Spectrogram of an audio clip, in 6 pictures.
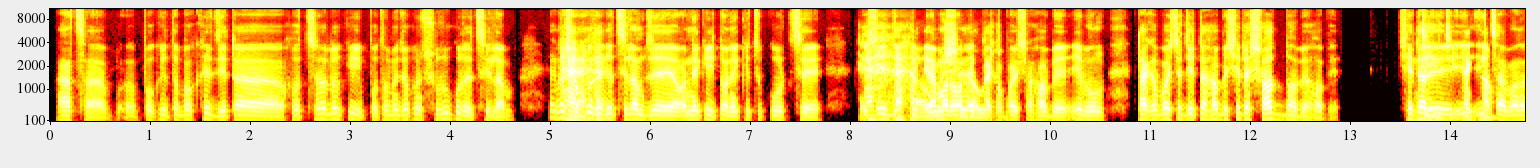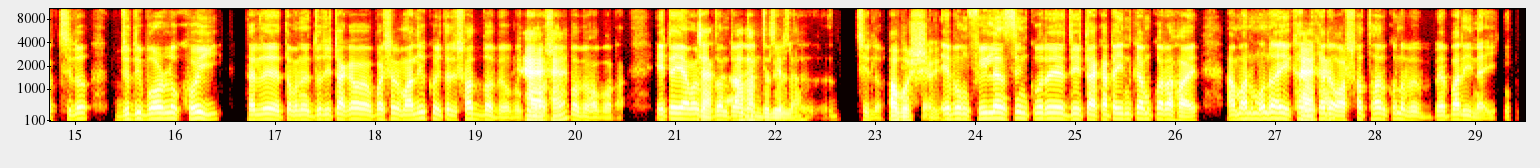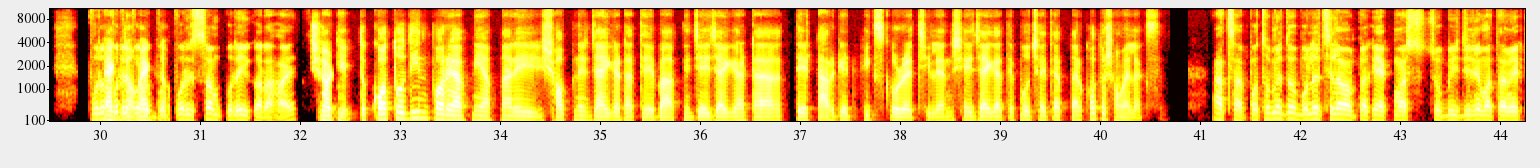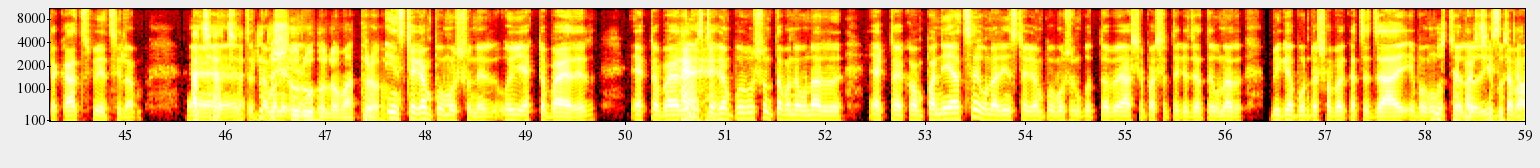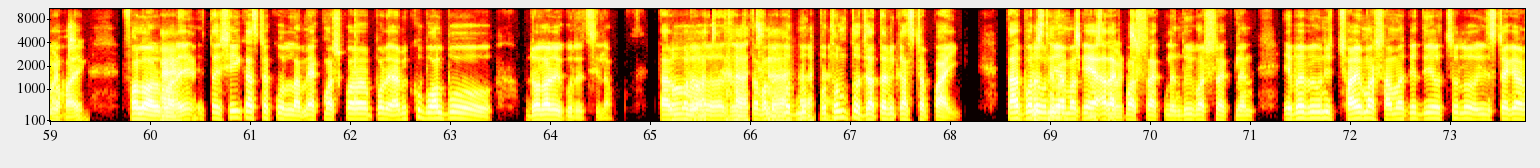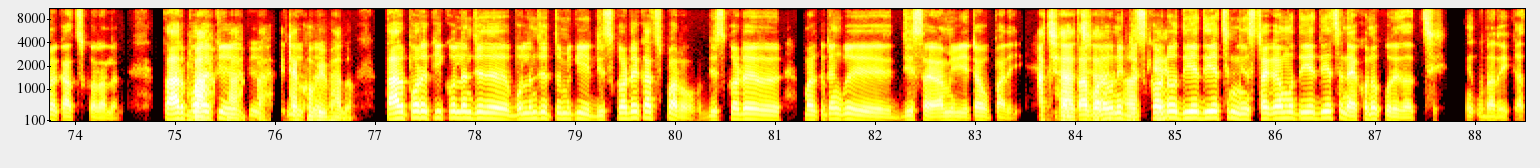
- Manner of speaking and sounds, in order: chuckle; unintelligible speech; chuckle; other background noise; tapping; laughing while speaking: "আচ্ছা, আচ্ছা"; unintelligible speech; chuckle
- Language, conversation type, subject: Bengali, podcast, ফ্রিল্যান্সিং শুরু করতে হলে প্রথমে কী করা উচিত?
